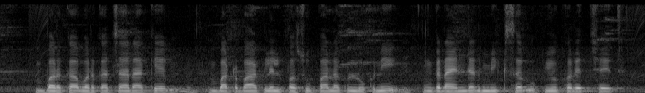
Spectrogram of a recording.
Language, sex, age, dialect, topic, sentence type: Maithili, male, 25-30, Southern/Standard, agriculture, statement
